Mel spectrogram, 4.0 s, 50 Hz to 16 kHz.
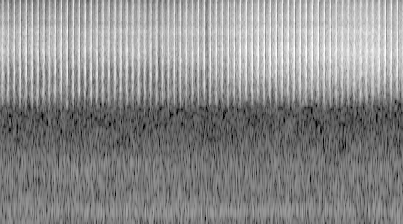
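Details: Omocestus rufipes, the woodland grasshopper, recorded at Gaisberg, Austria, 15 September 2023: continuous high-pitched rasping song of fast regular pulses, roughly a dozen per second, steady and growing a little louder toward the end.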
